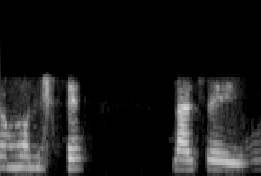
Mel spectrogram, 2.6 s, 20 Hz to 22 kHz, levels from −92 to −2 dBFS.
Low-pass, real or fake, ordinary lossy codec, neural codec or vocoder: 3.6 kHz; real; Opus, 64 kbps; none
